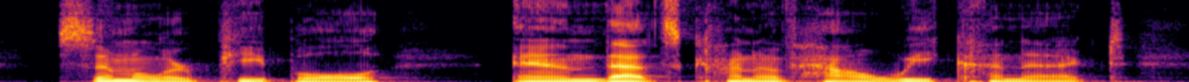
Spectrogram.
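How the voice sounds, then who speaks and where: A man's plain, everyday voice with an American accent, fairly low in pitch and fairly slow, on a very clean recording with a silent background. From Virginia, US (Virginia Beach). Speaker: psychologist. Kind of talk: panel discussion.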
